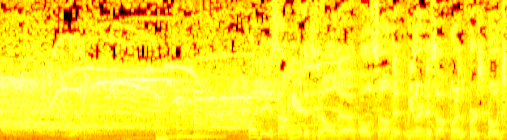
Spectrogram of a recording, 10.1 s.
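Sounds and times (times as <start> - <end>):
lively crowd cheering: 0.0 - 10.1
whistles: 0.1 - 5.5
speech: 5.1 - 10.1.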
